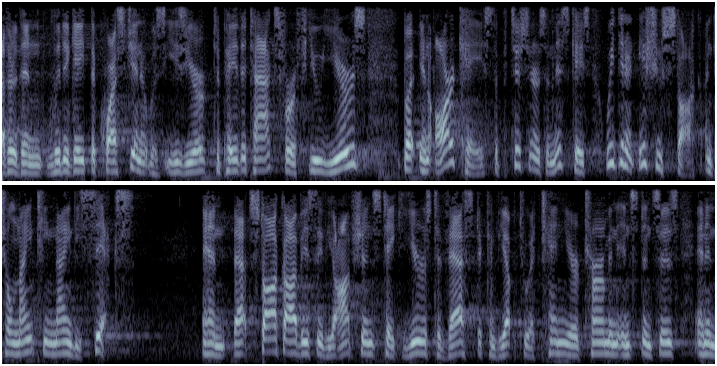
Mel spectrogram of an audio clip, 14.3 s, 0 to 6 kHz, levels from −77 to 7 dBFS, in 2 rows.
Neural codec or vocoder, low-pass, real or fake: none; 5.4 kHz; real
